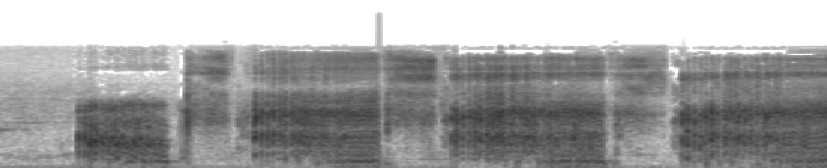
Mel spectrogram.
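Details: Pet dog named Maggie growling: a raspy, noisy rumble that starts after a short quiet moment, then runs in long rough stretches broken by brief gaps, steady and continuous rather than barked.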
